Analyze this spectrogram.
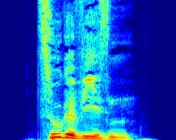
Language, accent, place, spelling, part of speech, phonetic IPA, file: German, Germany, Berlin, zugewiesen, verb, [ˈt͡suːɡəˌviːzn̩], De-zugewiesen.ogg
- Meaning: past participle of zuweisen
